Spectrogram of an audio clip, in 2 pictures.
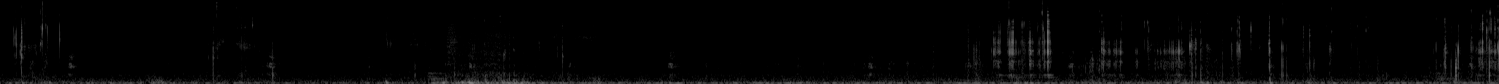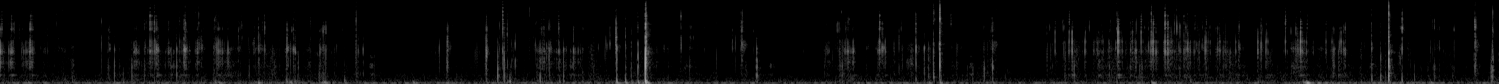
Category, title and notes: Sound effects > Animals
Cat eating dry-food (croquettes)
Subject : A elderly female Cat called "minette" eating dry catfood. Date YMD : 2025 04 22 Location : Gergueil France Hardware : Tascam FR-AV2 Rode NT5 handheld. Weather : Processing : Trimmed and Normalized in Audacity. a HPF might have been applied.
Cat, croquettes, dryfood, eating, elderly, female, food, FR-AV2, NT5, Rode, Tasam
